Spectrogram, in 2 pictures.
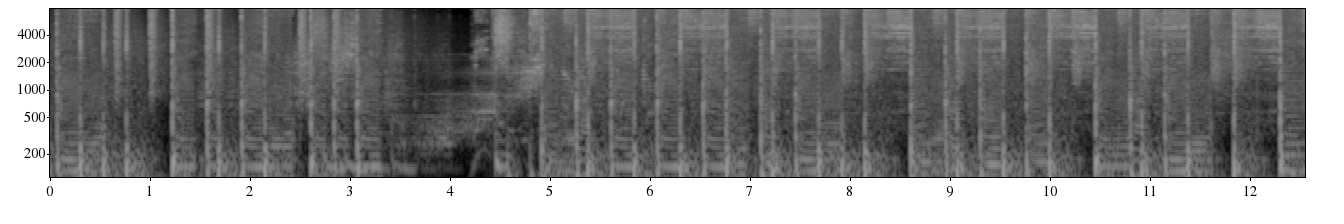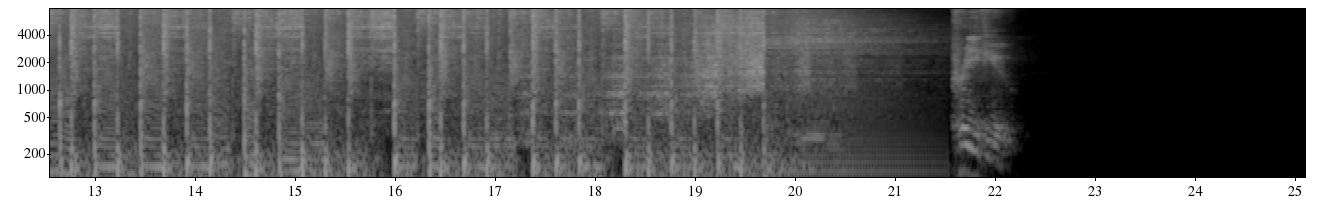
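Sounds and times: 
hip hop drums and bass: 0.0 - 3.6, 4.3 - 21.4.

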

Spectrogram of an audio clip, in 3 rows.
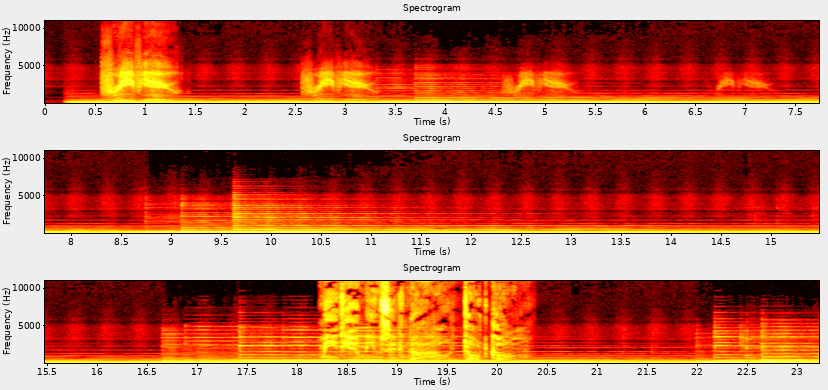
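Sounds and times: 
thoughtful dreamscape ambient music: 0.2 - 23.2.

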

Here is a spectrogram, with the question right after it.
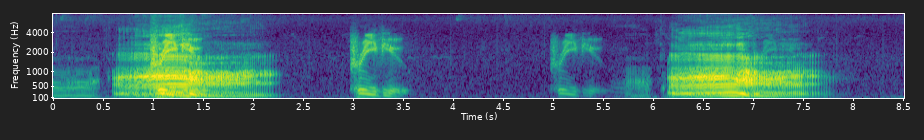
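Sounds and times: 
cow mooing: 0.6 - 2.2, 6.1 - 7.7.

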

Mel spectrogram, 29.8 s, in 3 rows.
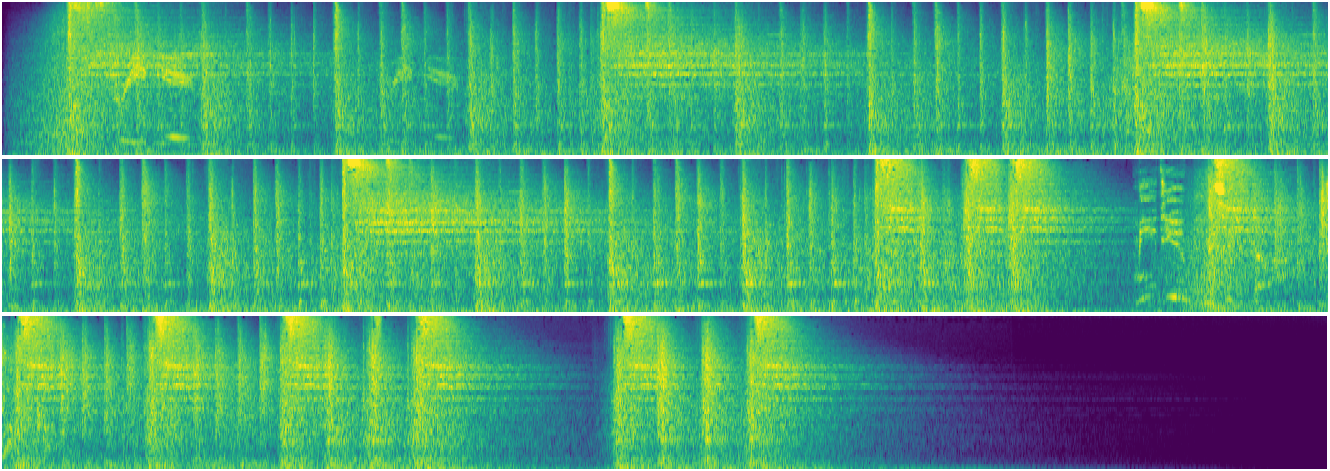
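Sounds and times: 
percussion: 0.0 - 28.0.

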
